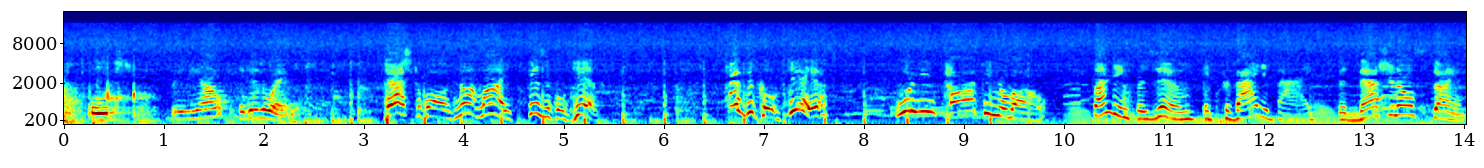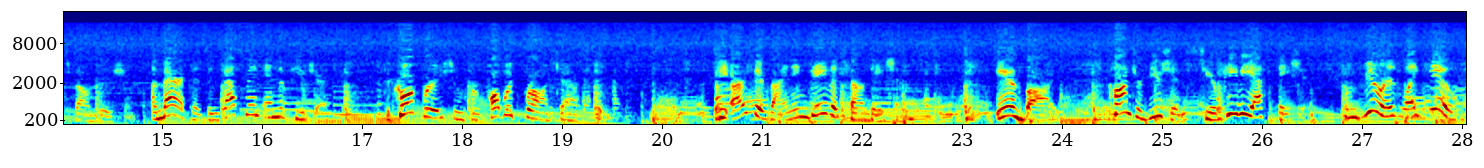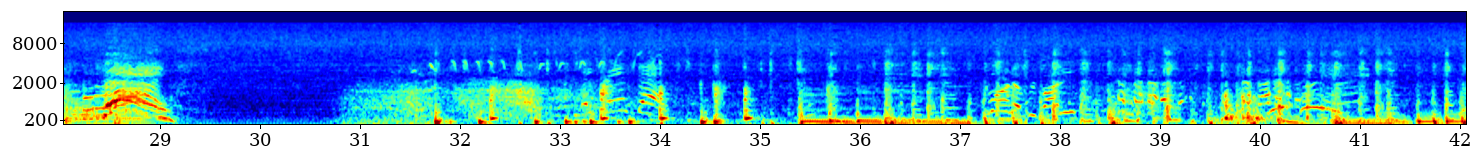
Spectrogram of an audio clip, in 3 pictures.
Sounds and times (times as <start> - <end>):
Speech: 0.0 - 2.4, 3.2 - 5.4, 6.6 - 7.7, 8.3 - 19.4, 20.5 - 22.4, 23.3 - 29.2, 33.2 - 34.1, 37.2 - 38.3
Music: 0.0 - 29.3, 33.1 - 42.0.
